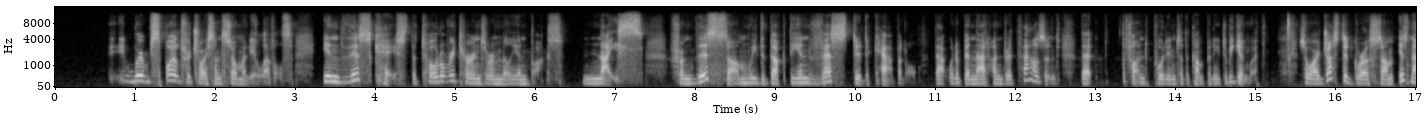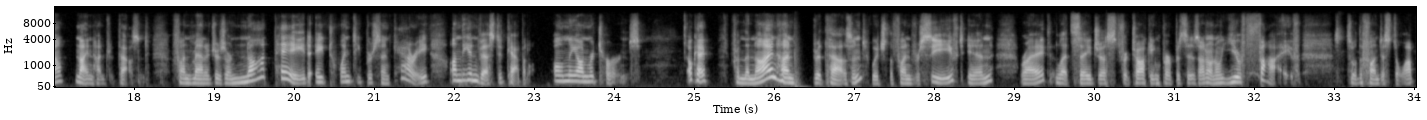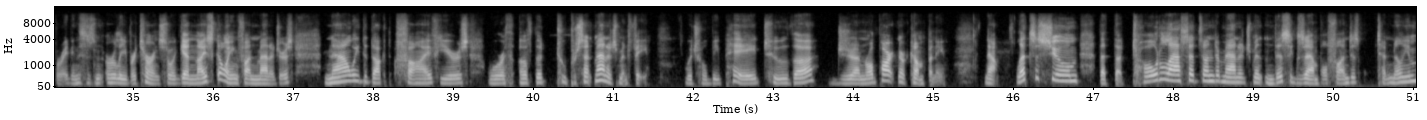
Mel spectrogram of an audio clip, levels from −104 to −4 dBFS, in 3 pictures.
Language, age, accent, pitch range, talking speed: English, 60-79, American, 150-210 Hz, 165 wpm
